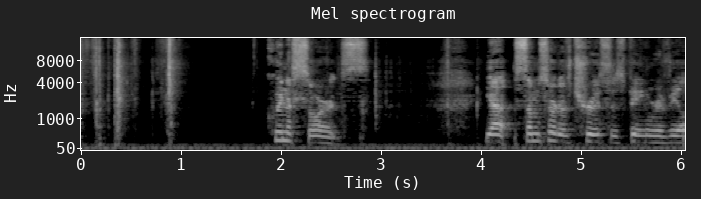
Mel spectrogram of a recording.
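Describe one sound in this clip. A card slides softly across a cloth-covered table.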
